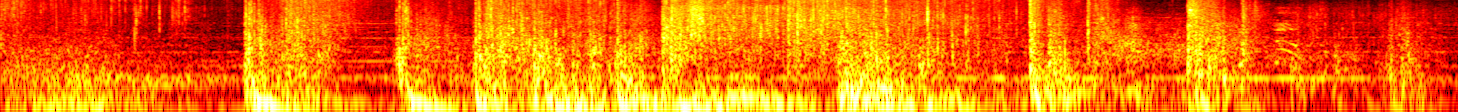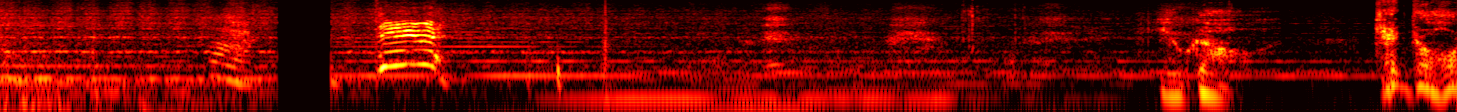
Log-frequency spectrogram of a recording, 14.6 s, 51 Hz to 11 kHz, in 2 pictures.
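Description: Gunshots in a 2020 Western drama film, heard as several sharp, loud booming cracks in the first half amid rumbling action, followed by a quieter stretch with a cat-like mewing cry and a final thud.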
